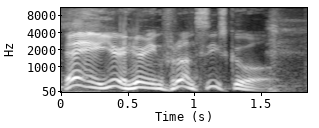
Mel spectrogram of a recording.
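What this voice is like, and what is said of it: Announcer-style radio voice. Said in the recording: “used a radio voice”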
